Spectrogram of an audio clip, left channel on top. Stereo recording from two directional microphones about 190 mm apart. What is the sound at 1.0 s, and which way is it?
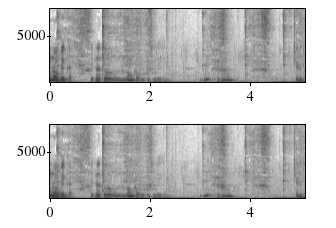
Speech, centre (ahead or behind).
